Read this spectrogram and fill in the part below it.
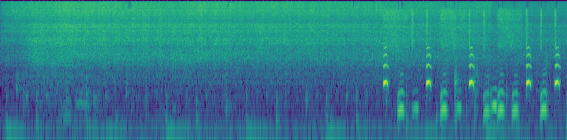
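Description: Chicken drops into very hot oil in a home kitchen with a low, steady sizzle, then a burst of louder rhythmic scraping and crackling strokes as it is stirred close by.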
